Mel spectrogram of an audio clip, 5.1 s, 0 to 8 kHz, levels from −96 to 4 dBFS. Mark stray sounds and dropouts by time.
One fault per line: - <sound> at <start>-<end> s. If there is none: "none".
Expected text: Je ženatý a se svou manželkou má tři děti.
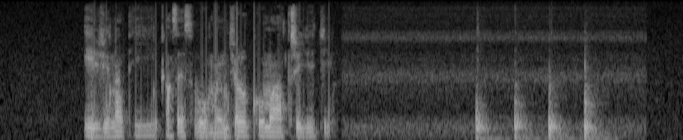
- thud at 3.6-4.7 s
